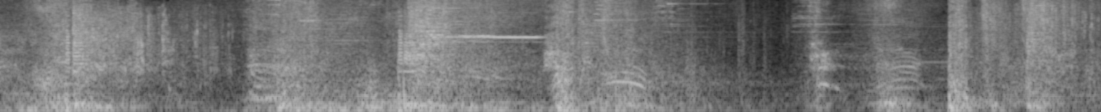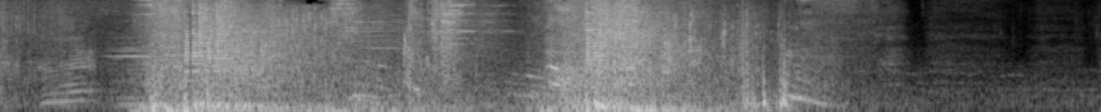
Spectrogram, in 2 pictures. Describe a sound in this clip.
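Loud impacts and blasts crash repeatedly.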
